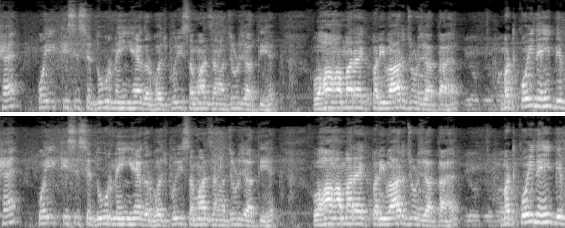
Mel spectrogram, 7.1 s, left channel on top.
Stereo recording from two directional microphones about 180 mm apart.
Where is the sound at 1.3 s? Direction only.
20° left (ahead or behind).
